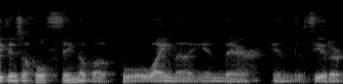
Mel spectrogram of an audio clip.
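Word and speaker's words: Puʻowaina: And similarly, there's a whole thing about Pu'owaina in there in the Theodore Kelsey collection, where I believe somewhere I've seen it, and one version of it is Pu'oina, which could just be a shortened pronunciation.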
